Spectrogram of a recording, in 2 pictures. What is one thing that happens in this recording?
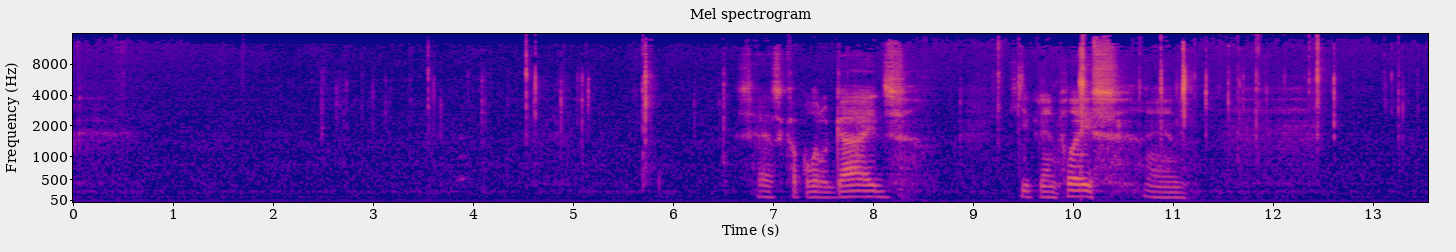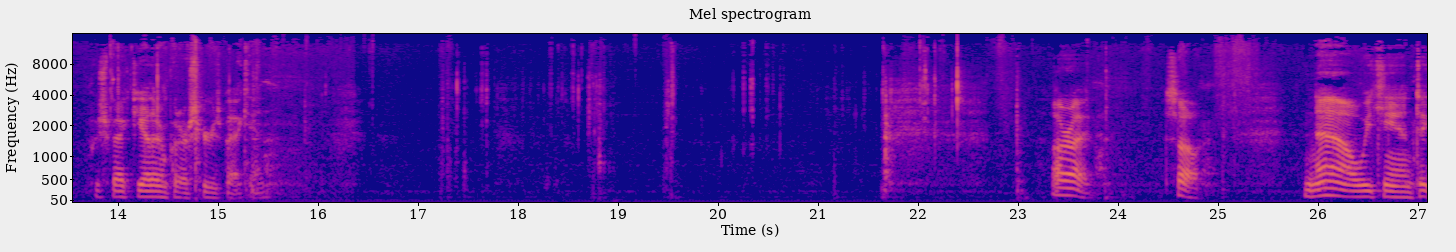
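Small plastic parts click and tap as a game controller is handled.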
